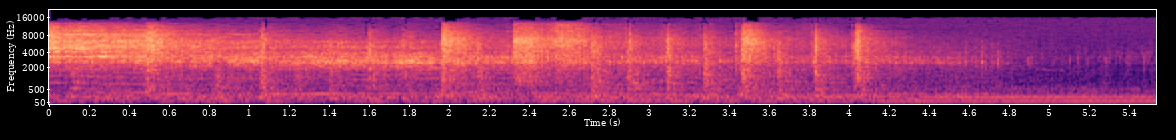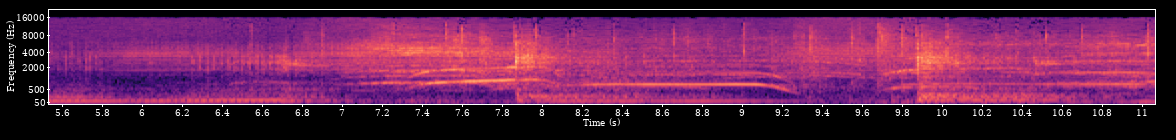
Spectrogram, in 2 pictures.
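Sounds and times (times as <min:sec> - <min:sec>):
drums and cymbals hit: 0:00.0 - 0:06.3, 0:07.8 - 0:09.0, 0:09.7 - 0:11.0
amplifier hum: 0:02.7 - 0:09.1.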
